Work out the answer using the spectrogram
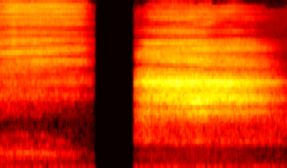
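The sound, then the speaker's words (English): Whispery, throat-constricted breathing demonstrated for a yoga exercise: a soft breath, a brief silence, then a longer, louder hissing exhale through an open mouth that swells and fades. “So the way that we do this is we breathe in and out through the nose. But when we exhale, we create this whispering constriction of the throat. So if your mouth was open, it would look like this.”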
